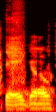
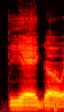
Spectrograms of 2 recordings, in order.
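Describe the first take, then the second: First: "Dago" in two syllables, DAY-go; "Dago" as day-go, correcting the name; corrected name. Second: "Diego" in three syllables, dee-AY-go; "Diego" with a clear "dee" at the front; mispronounced name. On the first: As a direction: say "Dago" starting like "day", no "dee". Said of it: "It's Dago". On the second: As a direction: slowly spell out "Diego" by sound, dee-ay-go. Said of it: "my name is not Diego". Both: Shown as a demonstration.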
